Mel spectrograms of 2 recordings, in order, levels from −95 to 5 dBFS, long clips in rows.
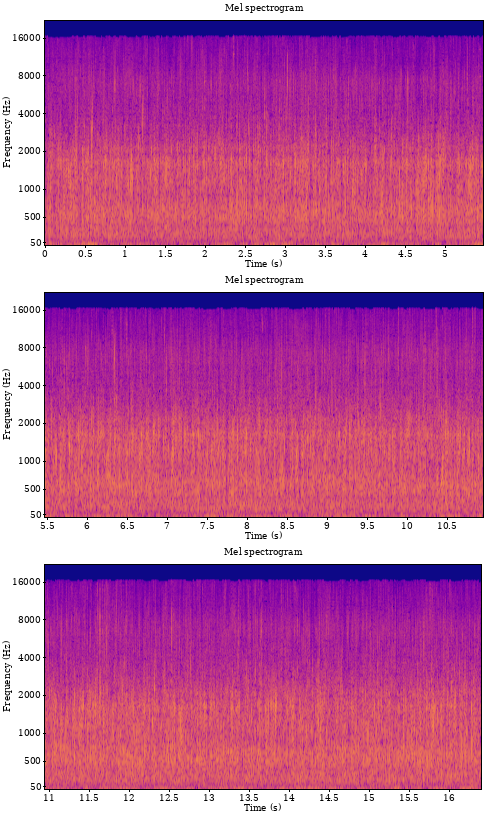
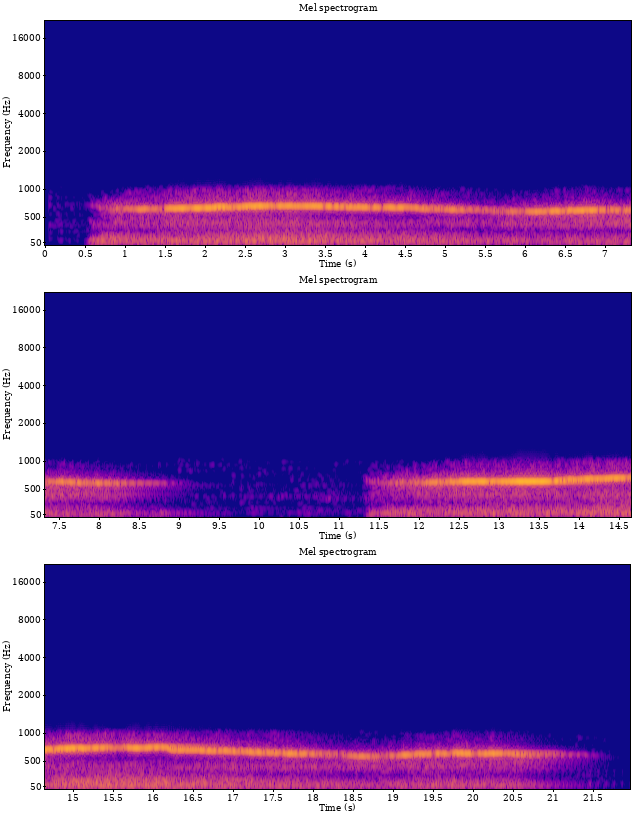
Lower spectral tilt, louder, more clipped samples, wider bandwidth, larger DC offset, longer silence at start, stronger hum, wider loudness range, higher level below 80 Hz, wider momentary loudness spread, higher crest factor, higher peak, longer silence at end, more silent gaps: second, -3 dB/octave vs -15 dB/octave; about the same, -24 LUFS vs -24 LUFS; neither; first, 17 kHz vs 1.1 kHz; neither; second, 0 s vs 0.6 s; neither; second, 1 LU vs 12 LU; about the same, -44 dBFS vs -48 dBFS; second, 2 LU vs 17 LU; first, 24 dB vs 14 dB; first, -2 dBFS vs -10 dBFS; second, 0 s vs 0.85 s; neither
